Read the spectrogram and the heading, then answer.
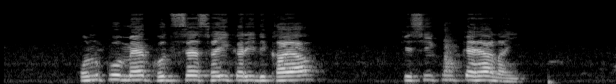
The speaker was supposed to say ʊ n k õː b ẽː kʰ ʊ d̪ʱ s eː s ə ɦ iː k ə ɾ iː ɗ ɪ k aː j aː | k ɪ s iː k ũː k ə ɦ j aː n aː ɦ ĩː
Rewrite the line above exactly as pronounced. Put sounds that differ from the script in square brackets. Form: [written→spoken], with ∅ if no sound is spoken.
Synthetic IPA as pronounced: ʊ n k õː [b→m] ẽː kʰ ʊ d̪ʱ s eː s ə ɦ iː k ə ɾ iː ɗ ɪ [k→kʰ] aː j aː | k ɪ s iː k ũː k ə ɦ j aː n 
